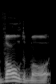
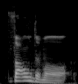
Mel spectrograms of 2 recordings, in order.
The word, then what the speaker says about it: Voldemort: Rowling previously stated that the T in Voldemort is silent as is in the French word for death more Jim Dale pronounced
